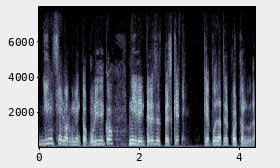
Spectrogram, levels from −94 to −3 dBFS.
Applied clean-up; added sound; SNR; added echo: neural diffusion model UNIVERSE++.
